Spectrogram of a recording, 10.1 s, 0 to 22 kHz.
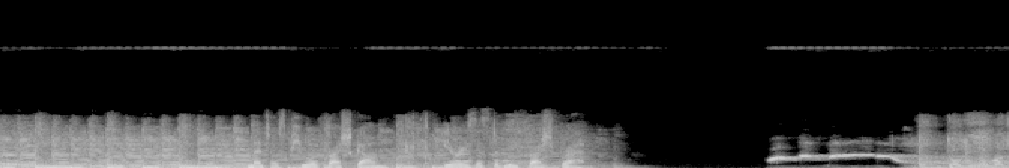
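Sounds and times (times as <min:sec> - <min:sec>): person whistling: 0:07.7 - 0:09.2.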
